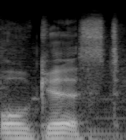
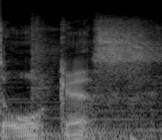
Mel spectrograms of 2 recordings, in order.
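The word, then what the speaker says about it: Orguss: It's not August. It's Orcus.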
